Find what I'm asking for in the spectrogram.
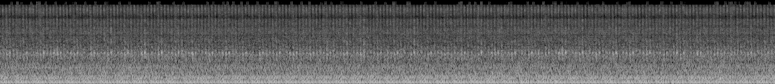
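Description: A Mercedes W123 300D diesel, parked for twenty years, idles loud and close with a steady low rumble and the rhythmic diesel clatter of its engine, unbroken for the whole stretch and with no voices.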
